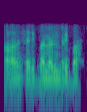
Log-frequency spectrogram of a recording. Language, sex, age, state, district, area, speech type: Tamil, male, 18-30, Tamil Nadu, Perambalur, rural, conversation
